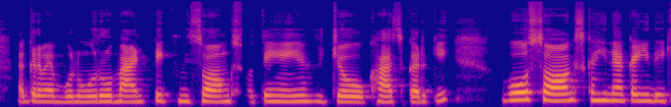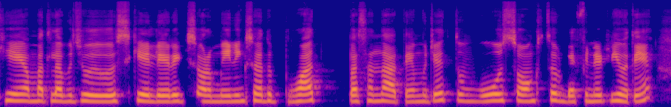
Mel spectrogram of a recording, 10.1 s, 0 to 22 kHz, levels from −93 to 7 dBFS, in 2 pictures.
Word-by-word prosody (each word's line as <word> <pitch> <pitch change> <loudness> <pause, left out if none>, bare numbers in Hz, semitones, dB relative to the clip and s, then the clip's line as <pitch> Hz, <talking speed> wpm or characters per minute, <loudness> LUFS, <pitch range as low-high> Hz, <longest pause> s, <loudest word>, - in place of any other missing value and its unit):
अगर 220 +2 -3
मैं 215 -1 -2
बोलूँ 210 0 -3
रोमांटिक 220 +1 -1 0.2
सॉन्ग्स 220 -1 0
होते 210 +2 -6
हैं 220 0 -3
जो 205 -2 +1
ख़ासकर 205 -1 -1
कि 265 +5 -8 0.4
वो 275 +2 +6
सॉन्ग्स 265 -2 +4
कहीं 260 -1 0
ना 250 -1 +1
कहीं 245 0 0
देखिए 240 +1 0
मतलब 230 -1 +1
जो 240 +2 -1 0.2
उसके 235 +1 +2
लिरिक्स 225 +1 +1
और 230 - +3
मीनिंग्स 225 +3 0
हैं 245 - +3
तो 245 - -2
बहुत 240 +3 +3 0.2
पसंद 235 +2 0
आते 215 -2 +1
हैं 215 - -3
मुझे 225 +3 0
तो 245 - -4
वो 230 +2 +1
सॉन्ग्स 240 -1 0
तो 265 - +4
डेफ़िनेटली 230 +2 -2
होते 225 -2 +2
हैं 290 - 0
230 Hz, 215 wpm, -25 LUFS, 220-245 Hz, 0.4 s, वो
